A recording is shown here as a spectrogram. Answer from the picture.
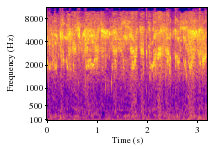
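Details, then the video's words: Swiftlets calling on a playback track used outside nest houses to draw birds in: constant high-pitched twittering with thin whistled notes woven through the dense chorus. "เสียงเรียกนกแอ่น 2 (เสียงนอกดึงนก)"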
